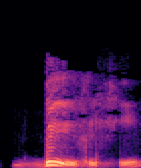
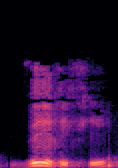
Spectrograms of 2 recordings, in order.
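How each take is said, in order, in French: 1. Il commence par un son b explosif. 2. Il commence par un son v doux. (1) "J'ai pas dit vérifier" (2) "j'ai dit vérifier"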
